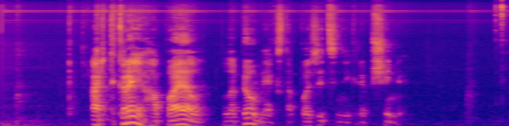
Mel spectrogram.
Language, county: Lithuanian, Utena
